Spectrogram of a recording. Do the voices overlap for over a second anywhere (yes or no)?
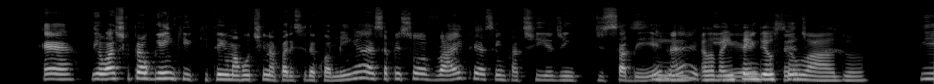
yes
